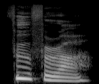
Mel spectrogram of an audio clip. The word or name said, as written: foofaraw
